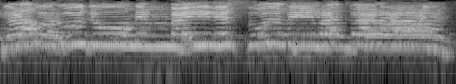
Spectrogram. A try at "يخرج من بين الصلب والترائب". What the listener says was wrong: یخرج، جیم کو لمبا نہیں کریں گے، یخرج پڑھیں گے.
